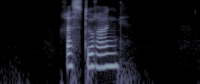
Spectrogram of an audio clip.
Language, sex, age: Norwegian, female, 18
